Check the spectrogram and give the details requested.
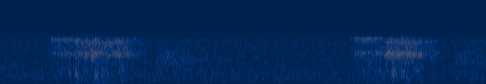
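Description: Two rough, snorting breath sounds about three seconds apart against quiet background; snoring.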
